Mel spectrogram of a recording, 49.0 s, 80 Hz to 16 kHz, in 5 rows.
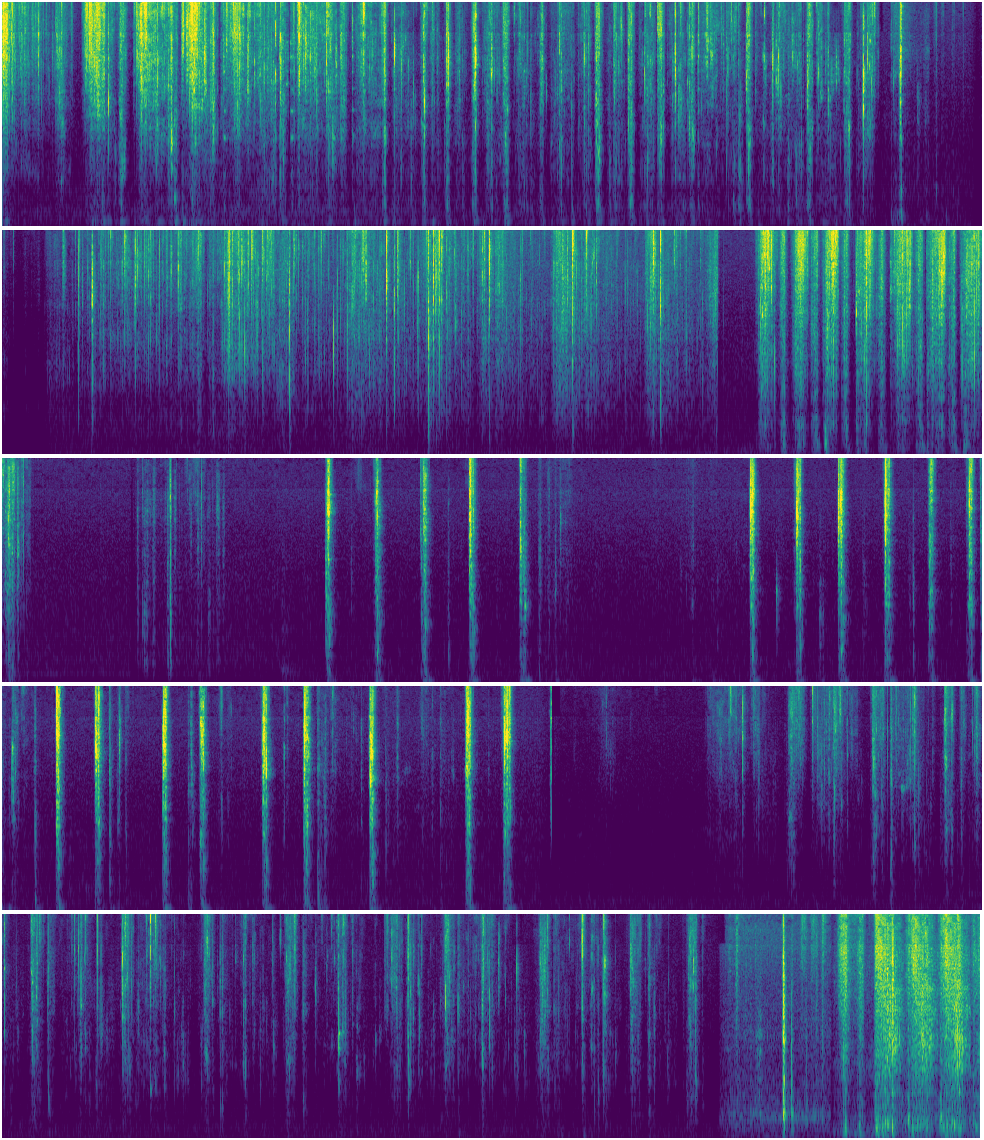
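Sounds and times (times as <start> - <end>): slime crackling and crunching: 0.0 - 9.1, 9.8 - 19.9, 36.5 - 48.9
slime popping: 10.3 - 17.0.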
